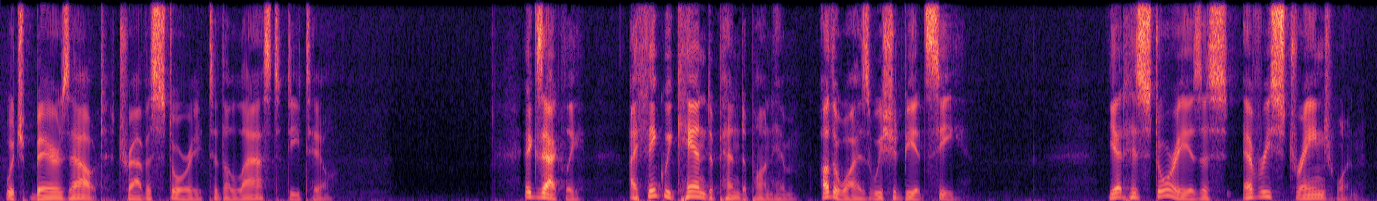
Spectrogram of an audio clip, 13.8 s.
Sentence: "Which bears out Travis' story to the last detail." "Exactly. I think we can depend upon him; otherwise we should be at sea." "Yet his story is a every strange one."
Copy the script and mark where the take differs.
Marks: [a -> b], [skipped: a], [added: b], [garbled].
"Which bears out Travis' story to the last detail." "Exactly. I think we can depend upon him; otherwise we should be at sea." "Yet his story is a every strange one."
